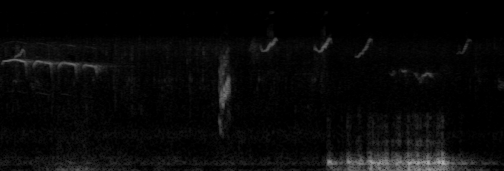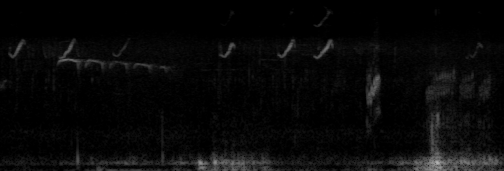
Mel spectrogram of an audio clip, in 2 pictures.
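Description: Small birds chirping: a run of short, high rising chirps, with a descending trilled call at the start and again a little past halfway. Bursts of low rustling and thumping, the loudest sounds, come about three seconds in, around seven seconds, and near the end.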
